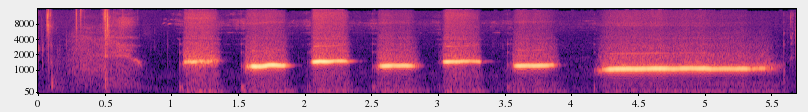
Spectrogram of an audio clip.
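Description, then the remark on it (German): A person whistles a short tune: six clipped, evenly spaced notes wavering slightly in pitch, then one long sustained note to finish, with no talking. “Ist nochmal schöner pfeifen.”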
